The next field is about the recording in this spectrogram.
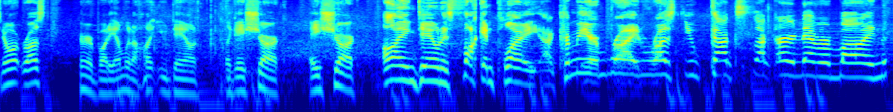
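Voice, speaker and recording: A man's voice: on the high side, bright, forceful tone, slight background noise. A young man from Canada, casually chatting and swearing while live-streaming a hockey game and answering chat. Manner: loose, profane banter, reading chat aloud. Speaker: gaming streamer.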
